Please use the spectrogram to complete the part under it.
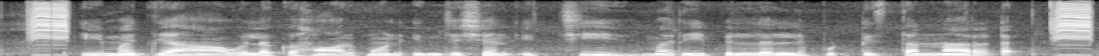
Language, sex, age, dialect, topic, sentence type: Telugu, female, 18-24, Utterandhra, agriculture, statement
